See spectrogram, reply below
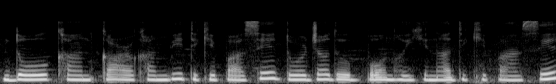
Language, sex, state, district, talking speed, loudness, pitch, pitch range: Nagamese, female, Nagaland, Kohima, 160 wpm, -15 LUFS, 215 Hz, 210-225 Hz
